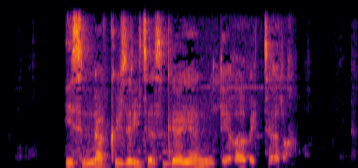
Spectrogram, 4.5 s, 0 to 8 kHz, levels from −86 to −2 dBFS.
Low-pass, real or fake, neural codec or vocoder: 7.2 kHz; real; none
